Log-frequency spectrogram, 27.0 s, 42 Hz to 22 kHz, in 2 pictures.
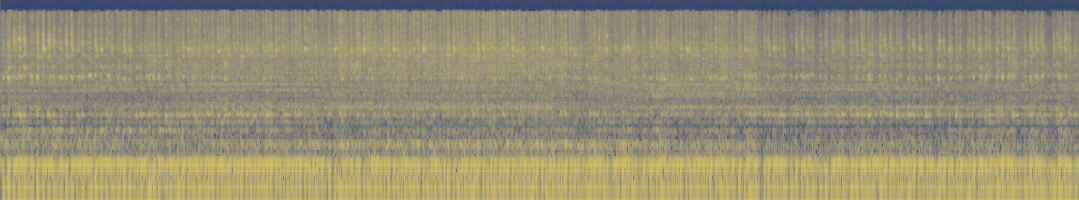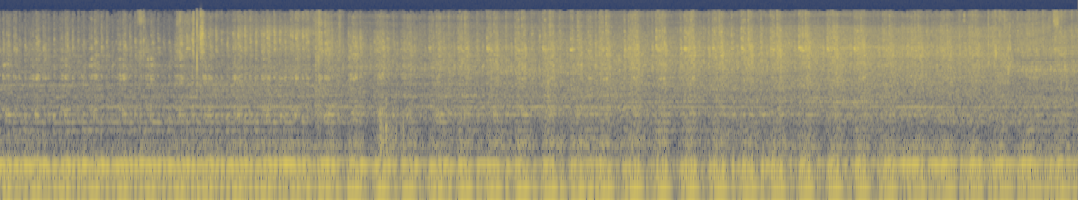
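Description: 1991 Ford Mustang 5.0 V8 idling steadily, its exhaust note low and even throughout.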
